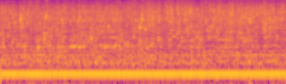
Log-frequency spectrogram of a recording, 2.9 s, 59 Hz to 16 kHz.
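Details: Port-A-Cool Cyclone 2200 evaporative swamp cooler, refilled and reassembled: steady trickle and splash of water over the pads with a low even motor hum; water flowing normally.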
